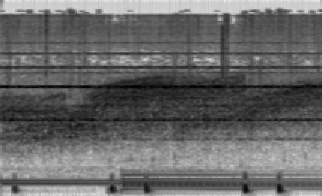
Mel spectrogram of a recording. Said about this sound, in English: It begins almost in nothingness, this sort of quiet, you know, crickets chirping. And this heartbeat starts.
